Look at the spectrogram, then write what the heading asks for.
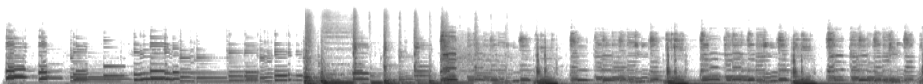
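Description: A melodic electric guitar plays a smooth, flowing intro, then a full band kicks in with bass, drums and horns at a steady soul groove, loud and close.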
